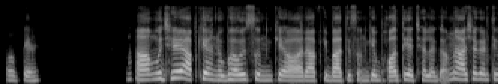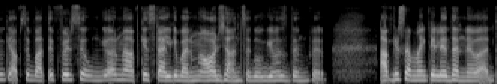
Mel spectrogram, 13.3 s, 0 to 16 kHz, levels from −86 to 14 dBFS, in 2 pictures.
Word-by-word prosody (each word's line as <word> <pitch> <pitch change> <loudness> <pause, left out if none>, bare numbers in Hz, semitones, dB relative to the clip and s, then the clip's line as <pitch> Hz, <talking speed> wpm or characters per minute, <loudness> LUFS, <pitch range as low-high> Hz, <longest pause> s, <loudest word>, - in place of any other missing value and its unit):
Okay. 185 -1 -6 1.4
अ, 215 +1 +6
मुझे 260 +4 +2
आपके 255 +1 +4
अनुभव 220 0 +2
सुन 200 -3 -3
के 220 - -1
और 95 - +2
आपकी 180 +3 -1
बातें 180 +3 +3
सुन 185 - -10
के 210 - +3
बहुत 190 0 0
ही 225 - +5
अच्छा 205 +1 -2
लगा। 180 -3 -4
मैं 245 +1 -3
आशा 230 +2 +2
करती 230 -1 -4
हूँ 225 - -4
कि - - -4
आपसे 220 - -4
बातें 185 +3 0
फिर 220 -1 +5
से 235 +3 -4
होंगी 195 -1 -6
और - - -3
मैं 215 -1 -3
आपके 205 +2 0
स्टाइल 190 -2 +1
के 200 - +2
बारे 180 0 0
में 190 - -7
और 195 +2 +3
जान 180 -1 -2
सकूँगी 180 0 -2
उस 190 +1 -4
दिन 175 -1 -6
फिर, - - -8 0.8
आपके 235 +2 +3
समय 200 -3 +1
के 210 - +7
लिए 195 0 +5
धन्यवाद। 175 0 -2
200 Hz, 200 wpm, -23 LUFS, 185-220 Hz, 1.4 s, के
